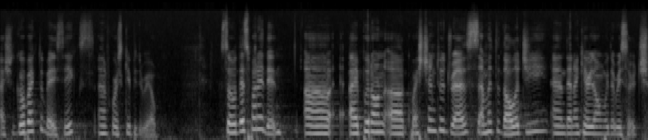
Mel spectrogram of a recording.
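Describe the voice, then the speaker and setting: A woman's fairly high, shaky, nervous voice at a fairly quick pace, with long, frequent pauses and ordinary pitch variation. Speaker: alumni keynote speaker. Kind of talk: keynote speech.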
